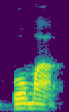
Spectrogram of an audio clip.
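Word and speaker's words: bomb: মানে হচ্ছে বোমা কিন্তু এখানে আমরা বম্ব কখনো বলি না আমরা বলি বম বি ও এম এই বি পর্যন্ত আমাদের আর যাওয়া লাগে না শেষের যে বি রয়েছে এই বি টা কিন্তু উচ্চারণ করা যাবে না কেন যাবে না কারণ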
